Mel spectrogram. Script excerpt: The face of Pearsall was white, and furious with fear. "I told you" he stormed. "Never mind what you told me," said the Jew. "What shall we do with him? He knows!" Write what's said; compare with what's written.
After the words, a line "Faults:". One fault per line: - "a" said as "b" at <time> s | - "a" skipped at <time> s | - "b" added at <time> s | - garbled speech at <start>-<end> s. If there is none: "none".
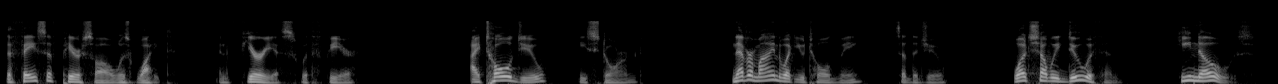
The face of Pearsall was white, and furious with fear. "I told you" he stormed. "Never mind what you told me," said the Jew. "What shall we do with him? He knows!"
Faults:
none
